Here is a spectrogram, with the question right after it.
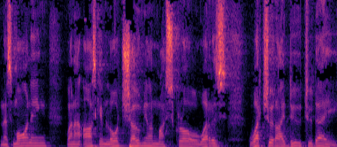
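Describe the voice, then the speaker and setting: The delivery is moderate in pace, and audible echo from the room can be heard. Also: man, medium pitch for a man, fairly even intonation. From South Africa. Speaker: travelling prophetic minister. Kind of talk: prophetic word in a church service. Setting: church with congregation.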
